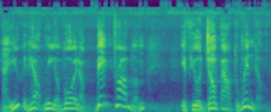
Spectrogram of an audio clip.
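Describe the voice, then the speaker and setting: A man's voice: on the high side, wildly swooping pitch, normal speed, warm tone. A man voicing a brash, sassy wife in a comedy monologue, bossy and exasperated. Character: brash, sassy, quick-witted cheating wife. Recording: noisy old live stage recording.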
